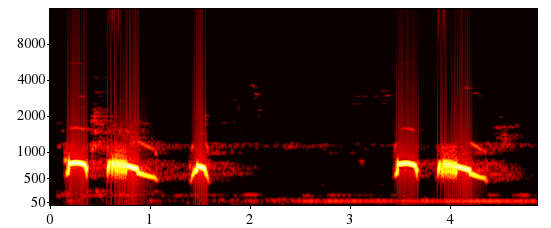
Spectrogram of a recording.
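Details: Spotted dove from Vietnam, a call used to lure wild doves: two phrases, each a short flat coo, a longer coo sliding downward, then a brief third note in one, with faint low hum between.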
